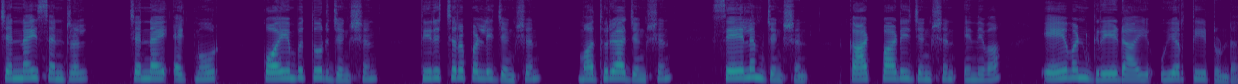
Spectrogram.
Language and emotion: Malayalam, neutral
